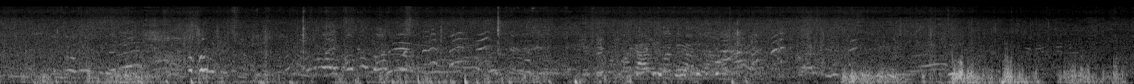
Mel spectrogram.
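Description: Young men talk and shout excitedly nearby.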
